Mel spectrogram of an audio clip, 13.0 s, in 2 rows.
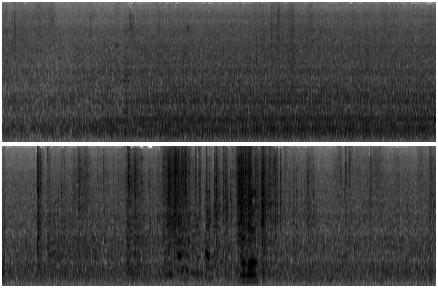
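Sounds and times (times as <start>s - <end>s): car engine idling: 1.3s - 6.6s.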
